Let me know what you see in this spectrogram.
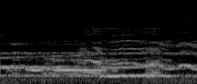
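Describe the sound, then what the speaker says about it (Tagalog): Dogs howl together in long, wavering, overlapping cries, close and steady across the whole moment, with no voices. "Mga asong umaalulong."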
